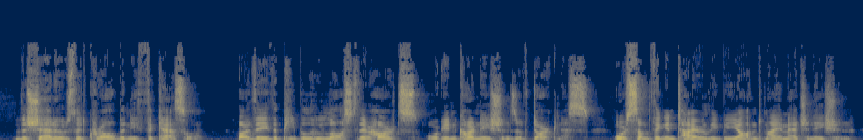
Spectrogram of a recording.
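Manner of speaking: deep, dark scholarly voice. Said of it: "do I wanna do an Ansem voice".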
